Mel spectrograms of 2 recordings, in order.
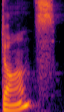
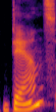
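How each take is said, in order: First: The word is said with a British vowel. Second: The word is said with an American vowel. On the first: "not dance" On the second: "it had to be dance"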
